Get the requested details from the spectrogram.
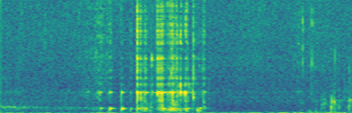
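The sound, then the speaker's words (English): A single quiet sip of hot Yogi brand honey lavender tea, a brief slurping draw followed by a soft gulp, with no talking. “I'm drinking tea right now, honey lavender. I'm going to take a sip.”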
